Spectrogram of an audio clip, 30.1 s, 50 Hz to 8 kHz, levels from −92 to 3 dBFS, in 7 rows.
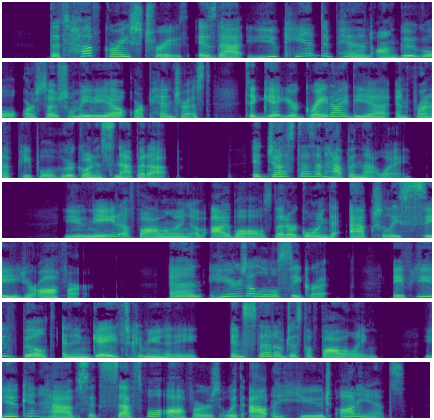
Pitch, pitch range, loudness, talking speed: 215 Hz, 195-250 Hz, -21 LUFS, 155 wpm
